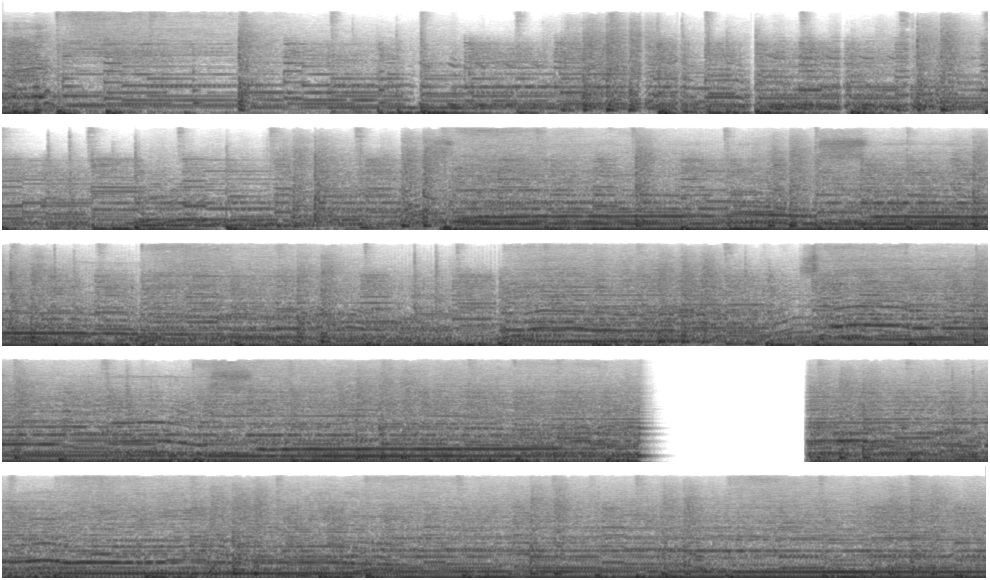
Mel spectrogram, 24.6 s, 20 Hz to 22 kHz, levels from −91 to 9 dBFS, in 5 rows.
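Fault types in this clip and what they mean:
Repeated packet loss (robotic sound): Between 3.11 and 4.56 s the audio breaks up in six short holes, the longest about 29 ms, each patched by stretching the preceding sound before the next hole arrives. Roughly 123 ms is synthesised fill and about 20 ms of real audio is gone, so around 9% of that stretch is concealment. The rapid alternation gives a choppy texture with small pieces missing.
Call audio freeze: From 17.98 to 18.83 s the sound stops advancing. The last sound is held briefly and then falls to silence for about 700 ms of the 830 ms pause. When playback resumes it continues exactly where it stopped, so nothing is lost but everything afterwards runs about 830 ms late. The likely cause is packets held up in transit, leaving the receiver's jitter buffer empty until they arrived.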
